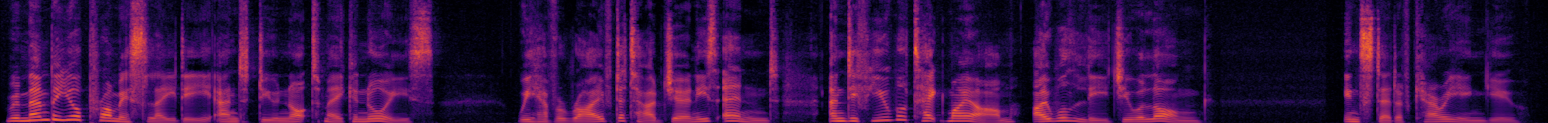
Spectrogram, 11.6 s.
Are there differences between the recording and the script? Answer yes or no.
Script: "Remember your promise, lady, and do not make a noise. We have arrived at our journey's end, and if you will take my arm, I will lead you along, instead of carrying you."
no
